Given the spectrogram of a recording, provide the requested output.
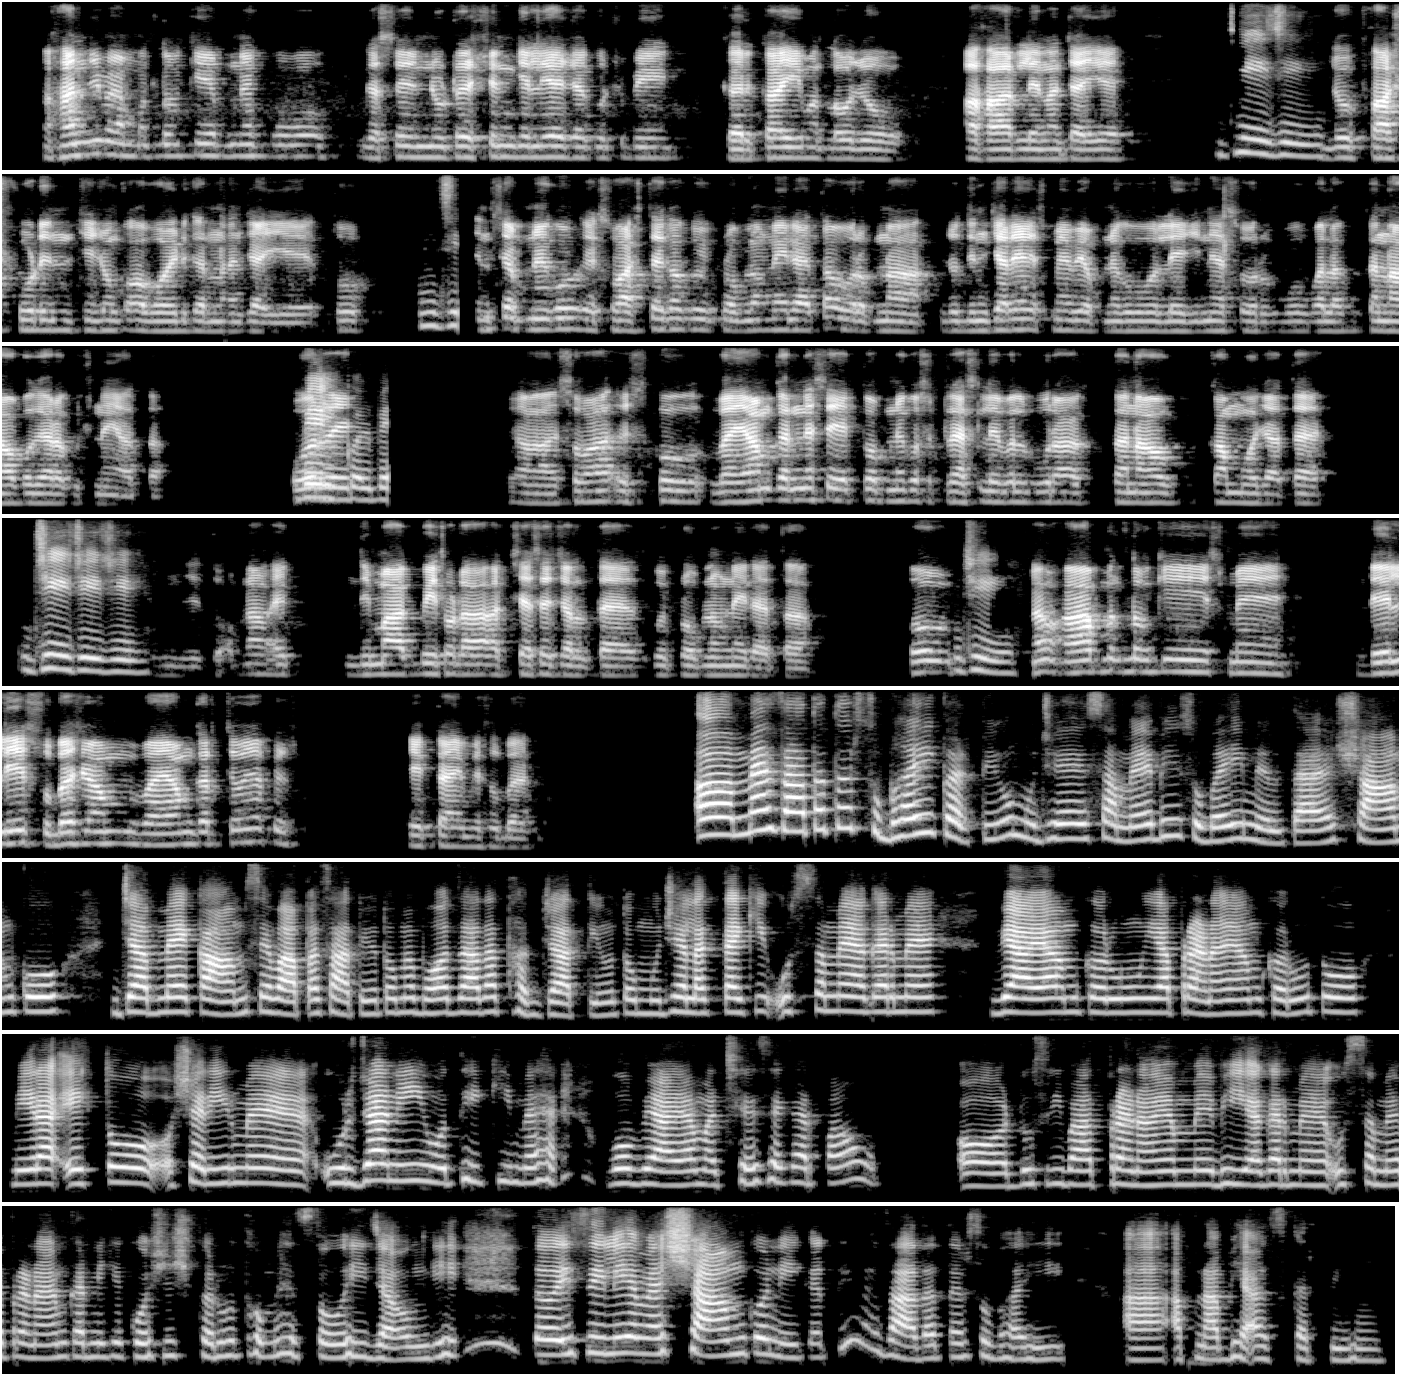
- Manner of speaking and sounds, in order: in English: "न्यूट्रिशन"; background speech; static; in English: "फास्ट फूड"; in English: "अवॉइड"; in English: "प्रॉब्लम"; tapping; in English: "लेज़ीनेस"; in English: "स्ट्रेस लेवल"; in English: "प्रॉब्लम"; in English: "डेली"; in English: "टाइम"; laughing while speaking: "मैं"; laughing while speaking: "मैं सो ही जाऊँगी"
- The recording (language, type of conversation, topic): Hindi, unstructured, आप अपने दैनिक जीवन में स्वास्थ्य को प्राथमिकता कैसे देते हैं?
